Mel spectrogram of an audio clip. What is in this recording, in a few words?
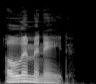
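"eliminate", English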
